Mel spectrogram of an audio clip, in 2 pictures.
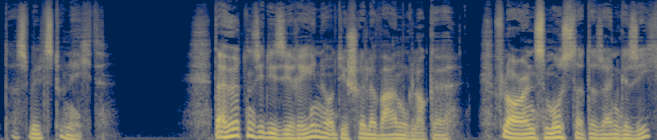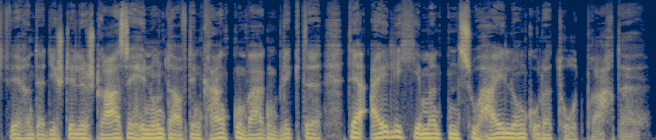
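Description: A man narrates an audiobook in a calm, measured way. His voice is low and a little husky, recorded close and dry with no room sound. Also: no echo.

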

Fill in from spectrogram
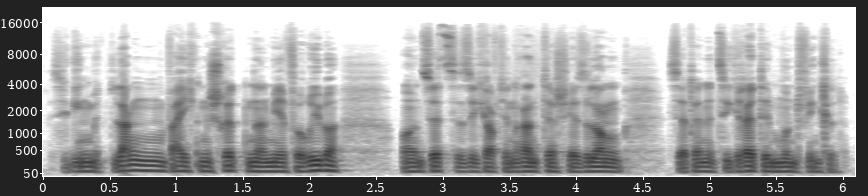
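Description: A man narrates a first-person crime novel in a measured, dry, hard-boiled way. His voice sits very low. The reading is steady and unhurried. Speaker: audiobook narrator.

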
